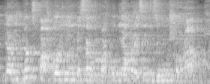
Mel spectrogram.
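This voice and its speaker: Man preaching a sermon, loud then soft, big echoey church hall with music going. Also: sits high, quick pace, distant mic. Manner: swings between loud preaching and quiet storytelling. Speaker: pastor. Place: church sanctuary.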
